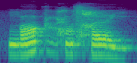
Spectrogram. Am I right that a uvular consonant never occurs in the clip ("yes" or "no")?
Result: no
